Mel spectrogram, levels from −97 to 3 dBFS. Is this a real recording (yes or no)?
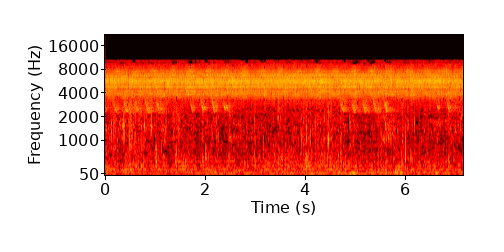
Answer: no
